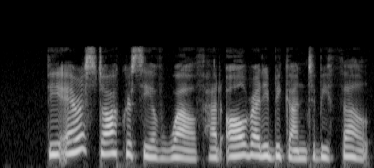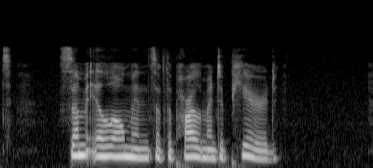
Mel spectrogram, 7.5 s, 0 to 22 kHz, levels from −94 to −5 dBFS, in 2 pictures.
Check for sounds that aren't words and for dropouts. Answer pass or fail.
pass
